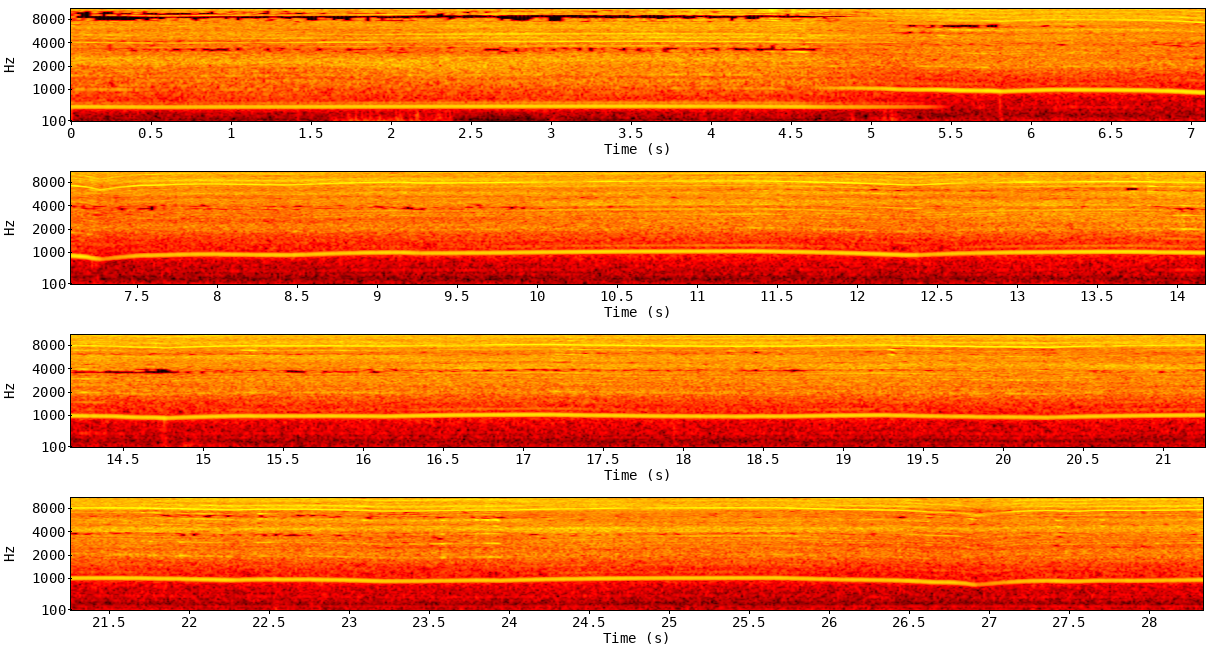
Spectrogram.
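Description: Royce handheld rotary tool running with a ridged wheel bit, grinding out the speaker recess in a motorcycle helmet's speaker housing: a steady motor whine that jumps to about twice the pitch some five seconds in. The pitch dips briefly a few times as the bit bites into the material.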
